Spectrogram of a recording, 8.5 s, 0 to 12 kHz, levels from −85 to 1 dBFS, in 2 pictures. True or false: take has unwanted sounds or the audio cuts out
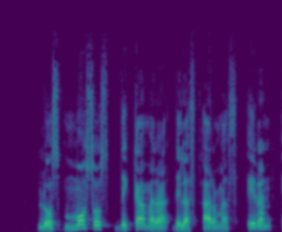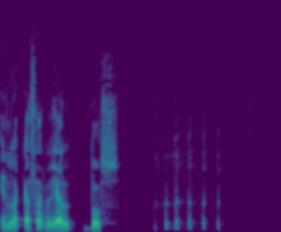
true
